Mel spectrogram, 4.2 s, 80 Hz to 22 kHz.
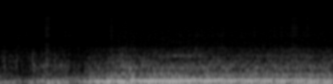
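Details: Peugeot 104 GLS on stands, fifth gear engaged, clutch released: droning whir pulsing about four times a second as wheel spins; drivetrain noise heard from 30–50 km/h, owner unsure if CV joint, bearing or gearbox.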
